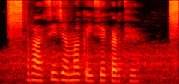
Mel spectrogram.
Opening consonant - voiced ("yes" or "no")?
yes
